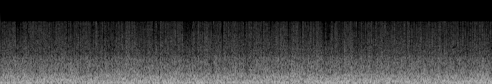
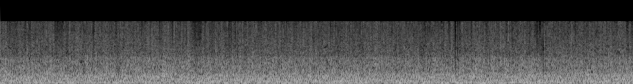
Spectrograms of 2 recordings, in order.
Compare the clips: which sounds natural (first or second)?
first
